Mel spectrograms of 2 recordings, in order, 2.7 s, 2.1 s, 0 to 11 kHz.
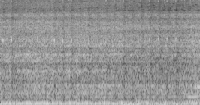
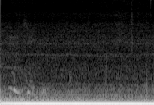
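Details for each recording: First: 2004 BMW X3 3.0L six with cylinder 1 misfire codes (P0301), cylinder 1 coil pack pulled as a test: uneven, lumpy, hissy stumbling idle with one dead cylinder; misfire from disconnected ignition coil. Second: 2004 BMW X3 3.0L six after replacing the faulty ignition coil that caused the cylinder 1 misfire (P0301): deep, steady idle with no stumbles or dropped beats, running really smooth; normal idle after repair.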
